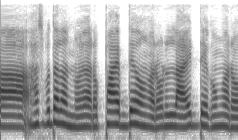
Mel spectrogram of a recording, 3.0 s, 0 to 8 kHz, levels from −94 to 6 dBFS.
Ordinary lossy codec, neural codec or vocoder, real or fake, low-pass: none; codec, 16 kHz in and 24 kHz out, 1 kbps, XY-Tokenizer; fake; 7.2 kHz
